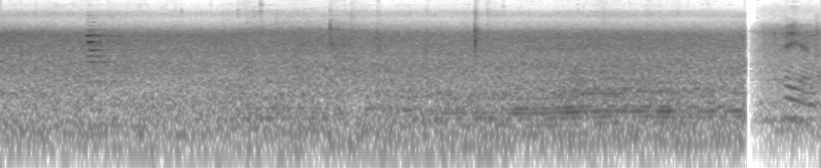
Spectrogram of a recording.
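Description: Steady outdoor noise of nearby road traffic, a continuous rumble and hiss with no distinct events; it cuts off abruptly near the end.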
